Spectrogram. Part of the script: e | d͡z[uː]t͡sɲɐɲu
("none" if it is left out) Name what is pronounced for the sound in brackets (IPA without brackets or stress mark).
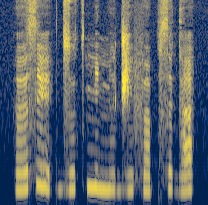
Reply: u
